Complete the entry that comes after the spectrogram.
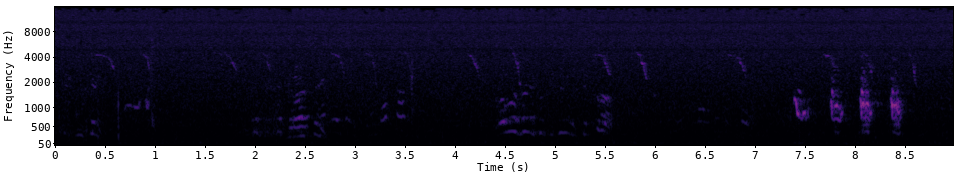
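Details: Turkey calling in rapid, rattling gobble bursts, several loose clusters of throaty pulses spread through the recording, ending with four loud, evenly spaced pulses; faint steady background hiss.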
